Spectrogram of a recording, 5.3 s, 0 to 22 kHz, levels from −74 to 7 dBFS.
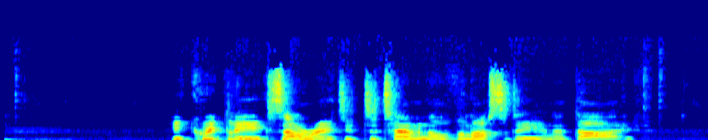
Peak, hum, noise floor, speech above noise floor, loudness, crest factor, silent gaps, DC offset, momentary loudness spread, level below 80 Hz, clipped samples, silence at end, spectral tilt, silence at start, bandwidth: -4 dBFS; none; -63 dBFS; 42 dB; -20 LUFS; 20 dB; none; under 0.1%; 10 LU; -62 dBFS; under 0.1%; 0.55 s; -3 dB/octave; 0.05 s; 16.5 kHz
